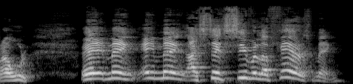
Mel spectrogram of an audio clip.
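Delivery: very high-pitched, badly done, botched put-on voice. Retelling a friend urging him toward civil affairs, imitating a friend. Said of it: "butchering your, the imitation".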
